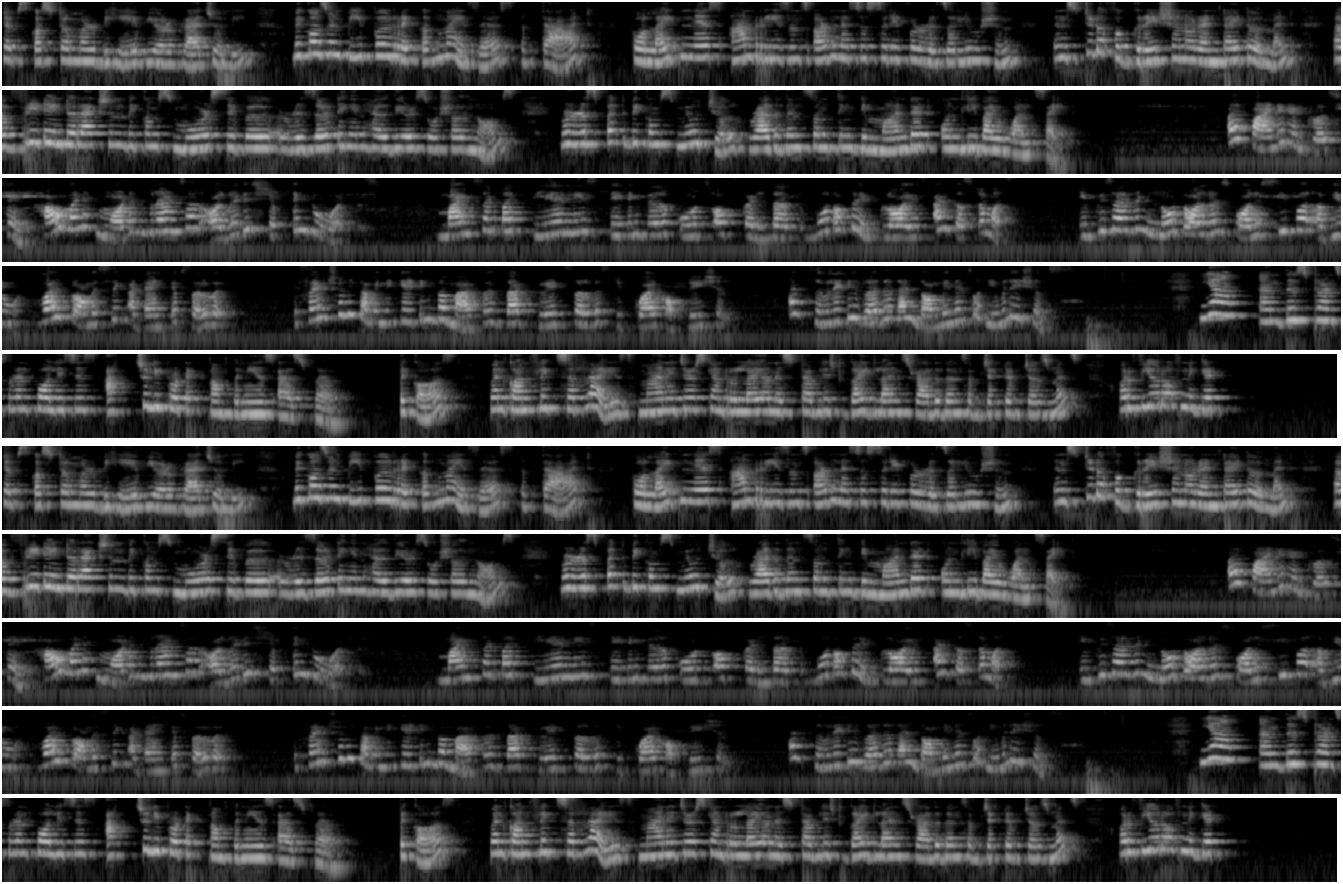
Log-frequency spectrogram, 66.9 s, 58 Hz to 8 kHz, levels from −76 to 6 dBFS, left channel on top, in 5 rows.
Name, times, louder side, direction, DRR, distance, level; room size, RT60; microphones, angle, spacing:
voice 1, 0.0-2.5 2.9-5.8 6.3-10.1 10.5-12.9 13.3-24.0 51.9-56.9 57.5-58.0 58.4-64.2 64.7-65.7, left 1 dB, ahead, 1.3 m, -28 dB
voice 2, 25.6-30.3 31.1-36.9 37.5-42.4 43.1-46.2 46.5-47.5 48.0-50.6, left 4 dB, 80° left, 1.3 m, -29 dB
15.0 x 5.6 x 6.7 m
head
